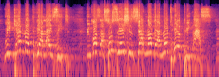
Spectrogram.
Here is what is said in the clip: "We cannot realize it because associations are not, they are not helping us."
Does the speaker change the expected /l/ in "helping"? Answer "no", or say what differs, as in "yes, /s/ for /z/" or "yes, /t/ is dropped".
no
